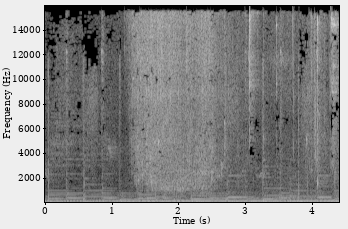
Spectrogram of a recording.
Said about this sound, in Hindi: तो अभी ये पानी फेंक देंगे और से धोएंगे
